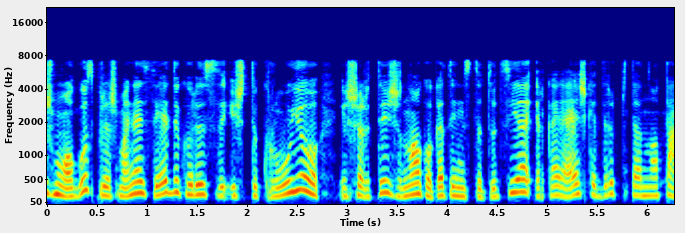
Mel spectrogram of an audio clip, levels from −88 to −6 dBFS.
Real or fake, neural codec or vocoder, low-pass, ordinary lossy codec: fake; codec, 16 kHz, 16 kbps, FreqCodec, smaller model; 7.2 kHz; AAC, 96 kbps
